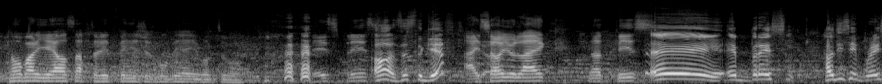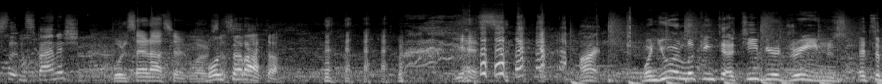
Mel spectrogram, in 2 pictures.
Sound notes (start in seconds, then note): 2.7 laughs; 12.0 laughs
